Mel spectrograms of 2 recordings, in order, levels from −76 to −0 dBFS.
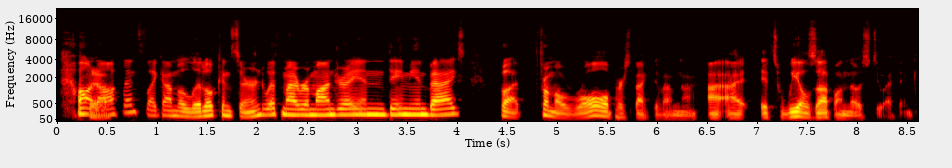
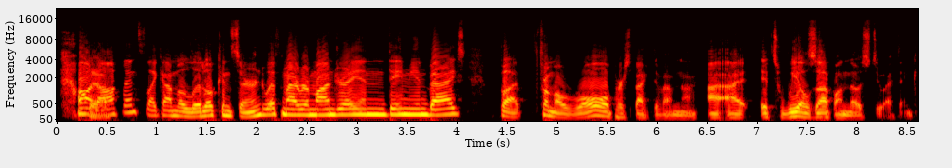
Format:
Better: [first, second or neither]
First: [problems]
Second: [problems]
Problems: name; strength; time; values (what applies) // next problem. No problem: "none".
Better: first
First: none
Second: distortion; slight; 10 dB below the speech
